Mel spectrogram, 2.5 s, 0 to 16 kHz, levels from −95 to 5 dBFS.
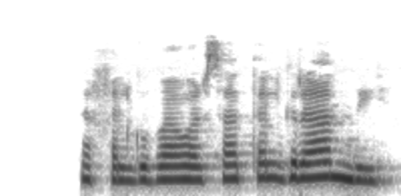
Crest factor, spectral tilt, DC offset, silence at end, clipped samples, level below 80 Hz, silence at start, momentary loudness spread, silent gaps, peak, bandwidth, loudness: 14 dB; -6 dB/octave; under 0.1%; 0.1 s; under 0.1%; -72 dBFS; 0.5 s; 9 LU; none; -8 dBFS; 8 kHz; -23 LUFS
